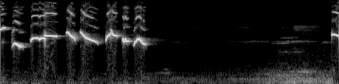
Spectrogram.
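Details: Oriental magpie-robin in 'ngeplong ngekek' song, played to prompt a lazy bird into singing. A quick one-and-a-half-second string of loud, high whistled chirps, then silence, a low rumble, and the start of another note.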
